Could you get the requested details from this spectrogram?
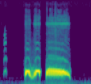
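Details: Spotted dove call: a brief undulating note, a short pause, then a sustained, gently falling coo, clear over a quiet background.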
